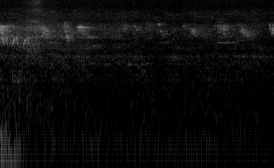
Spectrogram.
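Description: Near silence outdoors, with faint, scattered bird chirps over a quiet background, after a brief low rumble at the very start.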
